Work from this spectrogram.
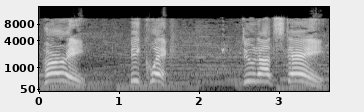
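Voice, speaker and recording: A man's voice: extremely high pitch, sing-song, extremely slow, fairly bright tone, faint music behind, exaggerated voice. A man playing an earnest, loyal young prince in a dramatized Bible story, speaking emphatically. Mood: urgent calling.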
